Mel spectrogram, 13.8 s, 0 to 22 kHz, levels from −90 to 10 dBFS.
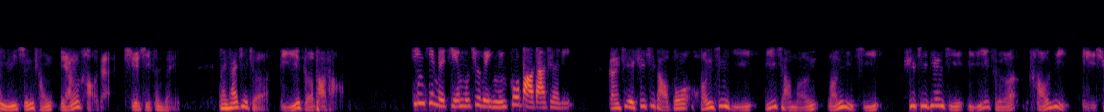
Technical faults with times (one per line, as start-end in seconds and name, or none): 0.00-13.81 tandem speech coding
